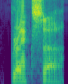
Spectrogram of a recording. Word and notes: breccia: American English

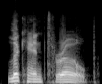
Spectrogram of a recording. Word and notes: Lycanthrope: American English

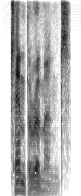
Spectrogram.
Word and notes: temperament: British English

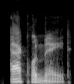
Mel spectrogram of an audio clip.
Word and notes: acclimate: American English

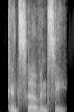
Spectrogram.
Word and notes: Conservancy: Indian

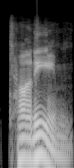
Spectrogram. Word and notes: toneme: American English

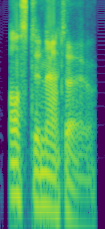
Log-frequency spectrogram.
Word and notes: ostinato: British English

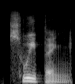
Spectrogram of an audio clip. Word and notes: sweeping: American English

